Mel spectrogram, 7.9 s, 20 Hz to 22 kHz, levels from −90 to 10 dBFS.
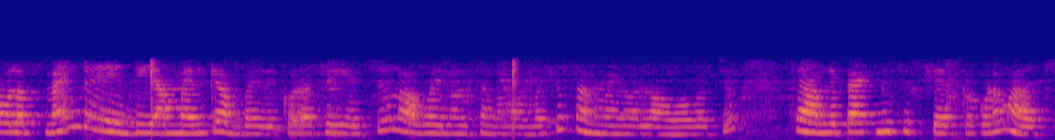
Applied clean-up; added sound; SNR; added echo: none; Clapping; 17 dB; reverberation time 0.2 s.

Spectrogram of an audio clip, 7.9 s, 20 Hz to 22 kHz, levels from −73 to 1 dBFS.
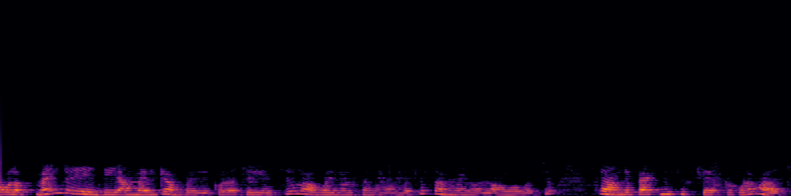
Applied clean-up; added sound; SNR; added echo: neural separator model SepFormer DNS4.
